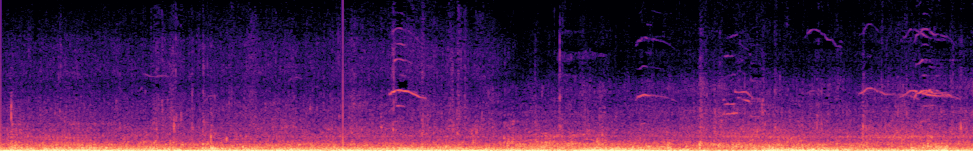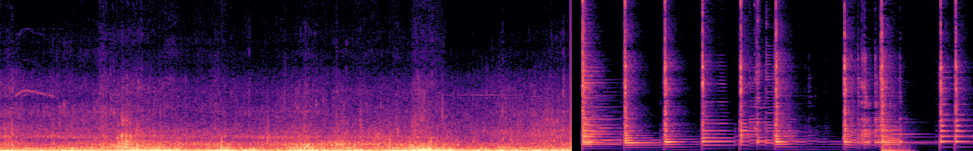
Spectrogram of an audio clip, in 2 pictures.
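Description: Heavy, gusting rumble of wind and sea on the microphone aboard a boat on open water, with a few faint high chirps in the middle. About fifteen seconds in it cuts off abruptly and plucked-string music begins.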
